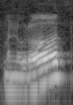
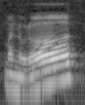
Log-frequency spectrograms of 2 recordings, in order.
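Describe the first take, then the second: The two takes are said the same way.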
